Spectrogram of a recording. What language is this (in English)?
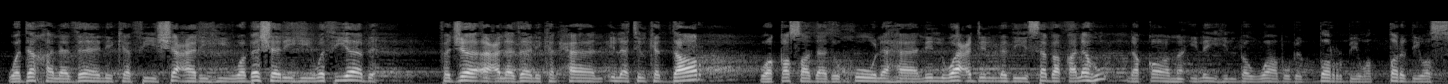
Arabic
